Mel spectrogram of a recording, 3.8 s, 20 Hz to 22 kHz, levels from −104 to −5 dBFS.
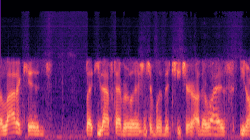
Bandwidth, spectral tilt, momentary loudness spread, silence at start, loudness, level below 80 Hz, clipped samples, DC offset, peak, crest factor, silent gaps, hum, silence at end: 5.8 kHz; -6.5 dB/octave; 5 LU; 0 s; -24 LUFS; -68 dBFS; under 0.1%; under 0.1%; -10 dBFS; 16 dB; none; none; 0 s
